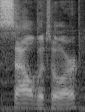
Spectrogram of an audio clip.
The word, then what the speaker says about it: Salvatore: no Teddy Roosevelt that's what people will want to pronounce his name as but it's Salvatore Symphony time is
